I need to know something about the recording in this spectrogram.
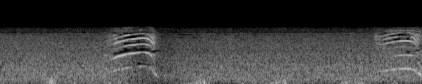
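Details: Two nasal, harmonic bleats from a panda, each curving up and down over roughly half a second, spaced about three seconds apart, over constant low hiss with faint soft thumps.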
